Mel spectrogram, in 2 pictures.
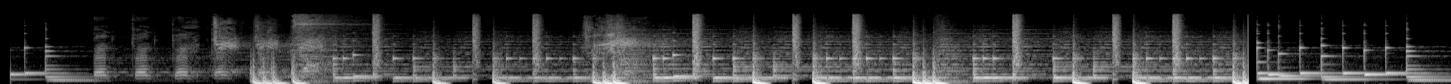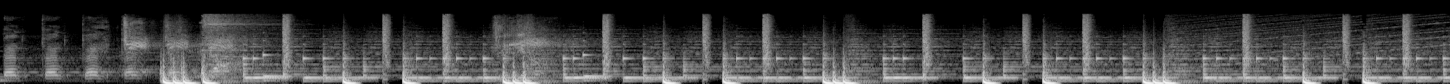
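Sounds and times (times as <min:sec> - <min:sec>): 
marimba remix: 0:00.1 - 0:01.0, 0:02.6 - 0:14.9, 0:16.1 - 0:29.0.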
